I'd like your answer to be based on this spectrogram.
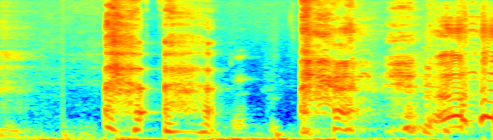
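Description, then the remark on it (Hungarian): Several harsh, loud coughs burst right up against the microphone in two close clusters, sounding thick and raspy, with no talking in between. “És most tényleg leköhögtettel a mikrofont.”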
